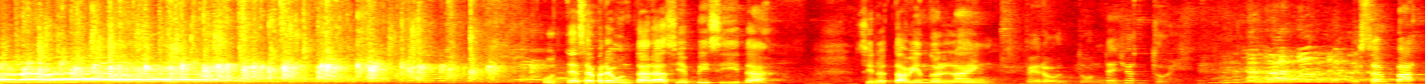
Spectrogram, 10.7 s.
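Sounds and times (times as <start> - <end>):
crowd applauding: 0.0 - 4.2
speech: 4.2 - 10.6
laughter: 9.0 - 10.6.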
